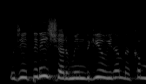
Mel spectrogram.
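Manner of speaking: ordinary delivery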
